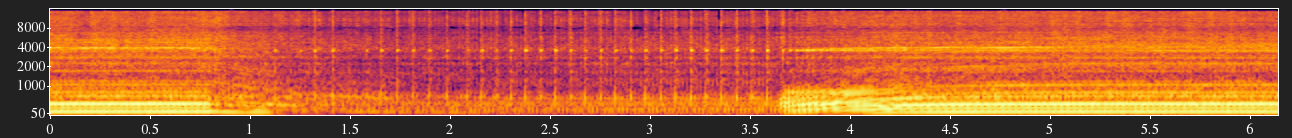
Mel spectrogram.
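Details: Echo leaf blower after carburetor work and filter base replacement: revs down, brief sputter at low speed, then clean steady high run; no fuel leak, choke works, running normally.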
